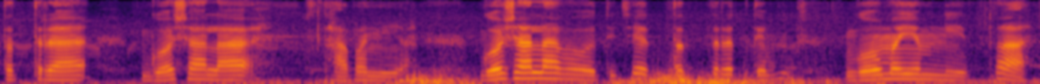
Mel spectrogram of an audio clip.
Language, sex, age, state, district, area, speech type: Sanskrit, male, 18-30, Karnataka, Tumkur, urban, spontaneous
